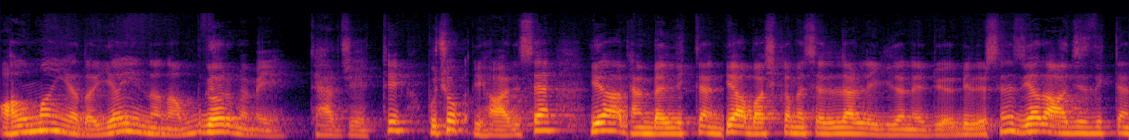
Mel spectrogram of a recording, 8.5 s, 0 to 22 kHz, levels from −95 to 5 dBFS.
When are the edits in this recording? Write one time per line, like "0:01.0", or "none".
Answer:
0:01.5
0:03.5
0:04.7
0:05.4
